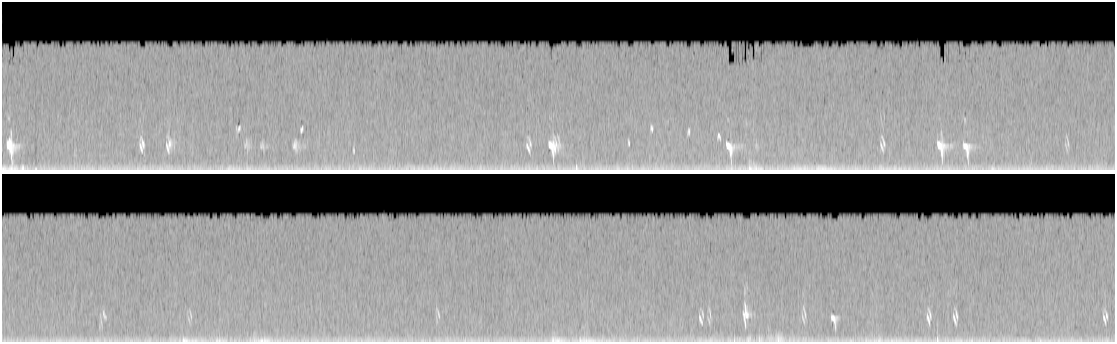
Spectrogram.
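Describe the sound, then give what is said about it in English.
Faint, scattered chirps and short high calls of wild birds sound at irregular intervals over a steady low background hiss, with no talking. “Wild birds at I don't know which one.”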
